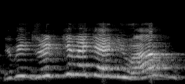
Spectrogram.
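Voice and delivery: loud, high scolding Welsh wife; Welsh accent. Acted. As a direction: scold him in a sing-song Welsh accent. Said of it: "in a Welsh accent".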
